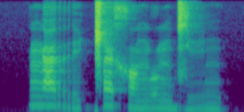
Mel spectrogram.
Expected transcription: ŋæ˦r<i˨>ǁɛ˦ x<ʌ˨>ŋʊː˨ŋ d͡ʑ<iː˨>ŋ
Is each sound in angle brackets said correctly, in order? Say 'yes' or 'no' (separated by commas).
yes, yes, yes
